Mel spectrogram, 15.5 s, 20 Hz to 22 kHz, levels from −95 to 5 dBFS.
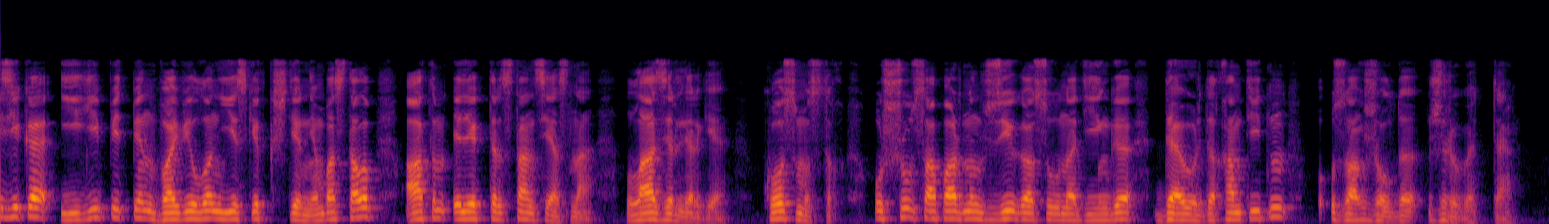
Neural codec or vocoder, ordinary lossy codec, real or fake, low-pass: none; MP3, 64 kbps; real; 7.2 kHz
